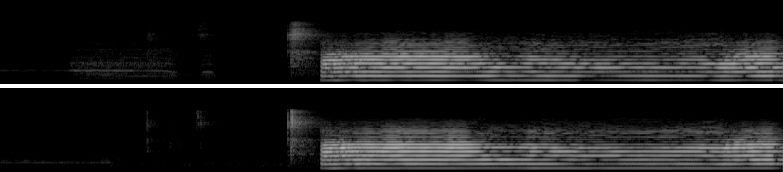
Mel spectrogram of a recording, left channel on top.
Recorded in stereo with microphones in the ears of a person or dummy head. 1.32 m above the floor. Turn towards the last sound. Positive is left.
turn(degrees=-15)  # may be behind; listen again after turning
